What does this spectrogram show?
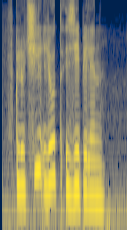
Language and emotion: Russian, neutral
